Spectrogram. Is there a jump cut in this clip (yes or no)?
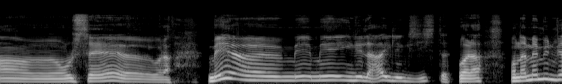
yes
